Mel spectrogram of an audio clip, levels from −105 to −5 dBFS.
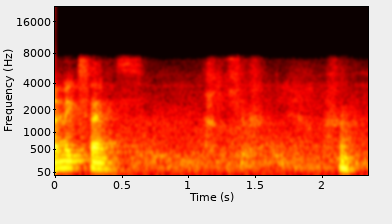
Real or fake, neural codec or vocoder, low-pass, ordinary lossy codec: fake; codec, 16 kHz, 2 kbps, X-Codec, WavLM features, trained on Multilingual LibriSpeech; 7.2 kHz; Opus, 16 kbps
